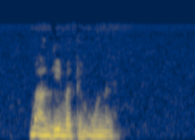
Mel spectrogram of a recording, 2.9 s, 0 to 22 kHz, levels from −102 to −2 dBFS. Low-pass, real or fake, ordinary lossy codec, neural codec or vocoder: 10.8 kHz; fake; MP3, 96 kbps; vocoder, 24 kHz, 100 mel bands, Vocos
